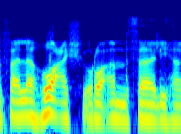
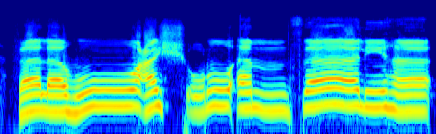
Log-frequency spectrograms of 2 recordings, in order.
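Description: First: «فله» with a short final o, no hold; without lengthening. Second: Slow, higher, louder chant with the u of «فله» held; sung, recitation with lengthening. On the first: Teacher showing how not to read it, short vowel. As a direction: say «فله» as falaho, running straight on into the next word. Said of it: "نمیگیم". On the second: Teacher demonstrating the correct reading, slow lengthened chant. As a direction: chant it, stretching «فله» to falahuu. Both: Shown as a demonstration.

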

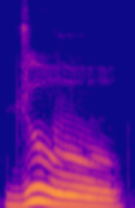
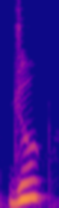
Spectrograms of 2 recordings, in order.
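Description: First: جو as a drawn-out "juu"; long vowel. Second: جو as a brief "ju"; short vowel. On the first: Teacher reads the madd drill, جو held long. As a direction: stretch جو over two beats. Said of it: "با واو مدی به صورت کشیده". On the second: Teacher reads the damma drill, جو kept short. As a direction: say جو short, one beat. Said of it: "کوتاه تلفظ بکنید". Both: Shown as a demonstration.

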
